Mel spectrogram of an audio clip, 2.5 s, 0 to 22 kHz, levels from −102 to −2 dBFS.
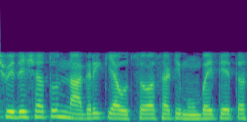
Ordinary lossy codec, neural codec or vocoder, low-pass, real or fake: none; none; 3.6 kHz; real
